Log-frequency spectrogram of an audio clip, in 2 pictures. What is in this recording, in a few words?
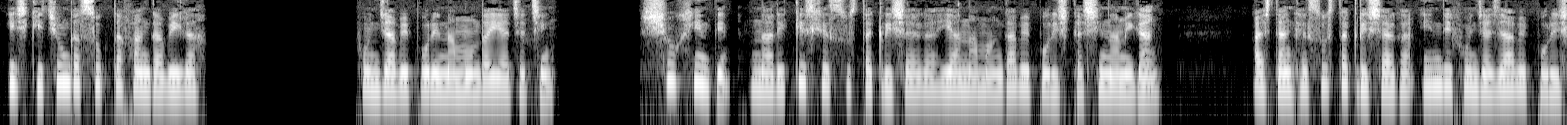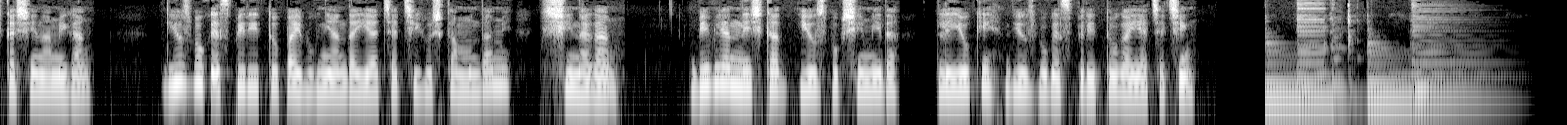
good news quichua de salasaca; quechua; bible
